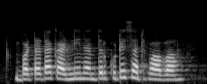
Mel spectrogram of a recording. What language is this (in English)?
Marathi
